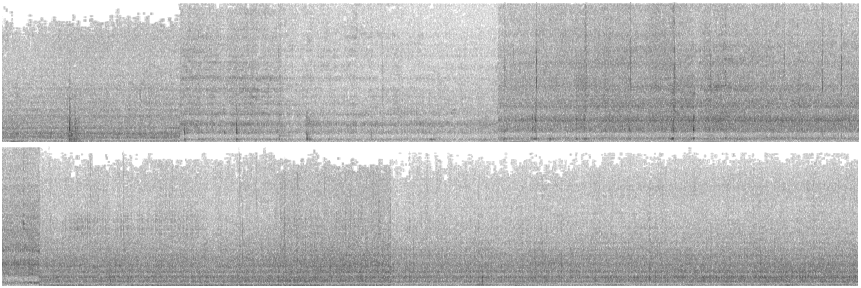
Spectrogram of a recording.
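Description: Seaweed, and later shredded beef, stir-frying in sesame oil in a pot: a steady sizzle with scattered sharp clicks of a utensil. The sound changes abruptly in tone a few times.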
